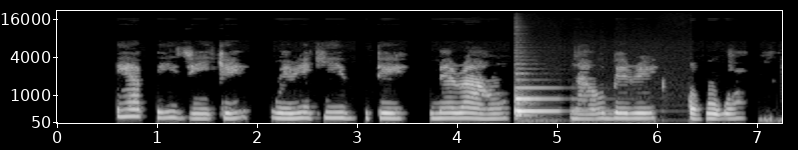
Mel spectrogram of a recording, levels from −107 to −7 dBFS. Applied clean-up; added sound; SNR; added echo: neural mask model RNNoise.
